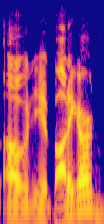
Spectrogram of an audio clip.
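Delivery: ordinary talk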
